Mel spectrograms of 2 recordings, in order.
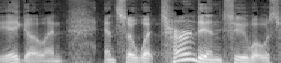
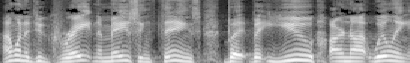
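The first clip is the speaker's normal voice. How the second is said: loud, raised, pleading; impassioned cry; 6 semitones higher, 6 dB louder than usual. Acted. Jesus longing to work in your life, crying out. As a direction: press the offer with urgency. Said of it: "That is also his cry today".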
